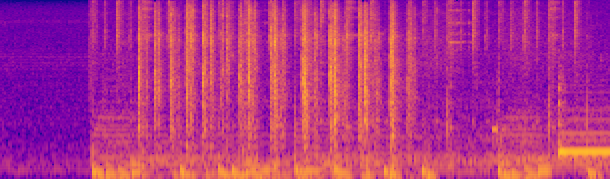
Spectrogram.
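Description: Rapid, irregular clicking of keys at an office desk over background music, starting about a second in after a moment of near silence. A steady held tone comes in near the end.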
